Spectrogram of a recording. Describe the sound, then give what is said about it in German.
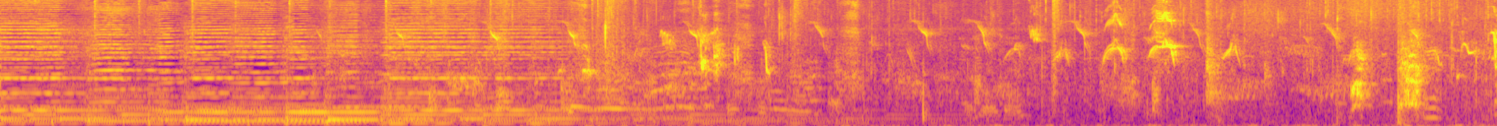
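Chickens on a farm cluck and chatter in a busy cluster of short, bright calls as they are fed in the morning after spending the night in the trees, rising over a steady low tonal hum that fades out after the first few seconds. “Zenaida füttert die Hühner, die die Nacht in den Bäumen verbracht haben”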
